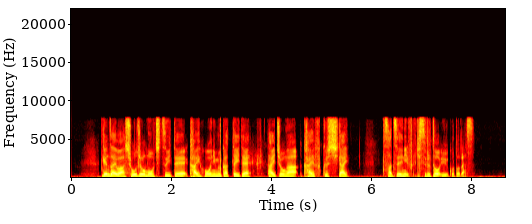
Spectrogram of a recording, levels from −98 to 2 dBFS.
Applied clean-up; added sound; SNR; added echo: neural diffusion model UNIVERSE++.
